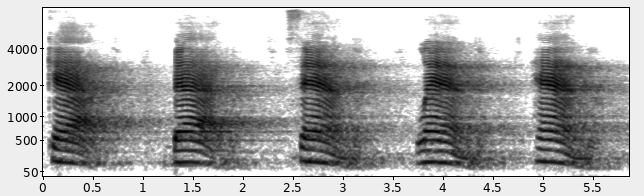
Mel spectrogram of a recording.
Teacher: Next one, we have here IPA vowel sounds ah, ah, ah. The muscular tension of this vowel sound is lax. The tongue height is low. The tongue advancement of this vowel sound is front, and the lip shape is unrounded.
